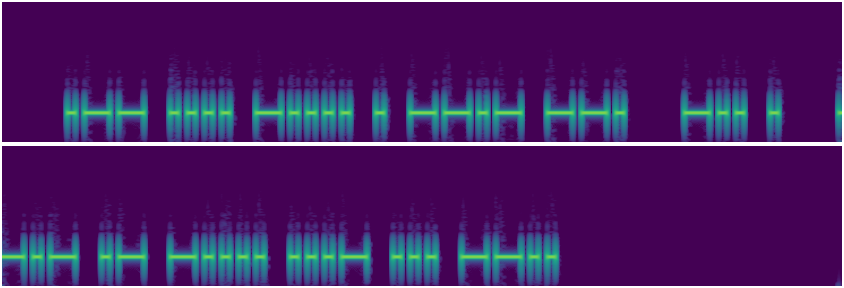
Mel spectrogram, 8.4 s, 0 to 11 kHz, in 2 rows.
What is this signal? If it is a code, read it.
Morse code, heard as a keyed tone, about 28 wpm, 700 Hz. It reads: WH6EQG DE KA6VSZ
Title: USA Callsign DE Callsign - 6 Characters - 28wpm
